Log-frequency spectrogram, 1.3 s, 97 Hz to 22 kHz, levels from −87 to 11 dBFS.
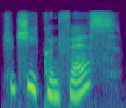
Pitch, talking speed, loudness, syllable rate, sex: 230 Hz, 145 wpm, -14 LUFS, 3.6 syllables/s, female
